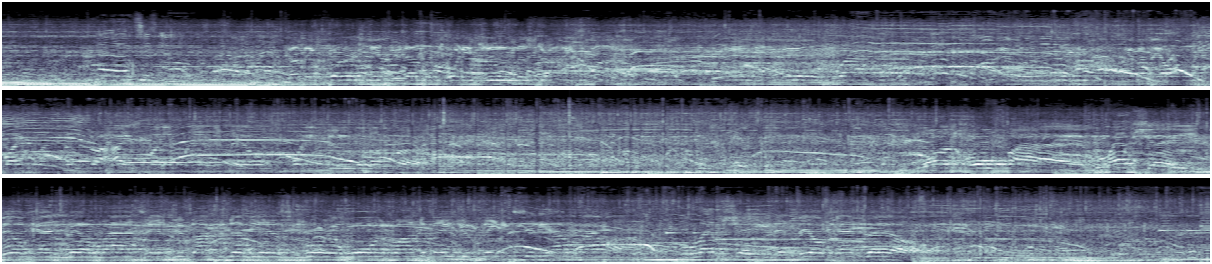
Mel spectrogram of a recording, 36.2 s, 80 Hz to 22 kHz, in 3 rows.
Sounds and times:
Music: 0.0 - 36.2
Speech: 2.9 - 6.4, 21.3 - 30.2, 31.1 - 33.4.

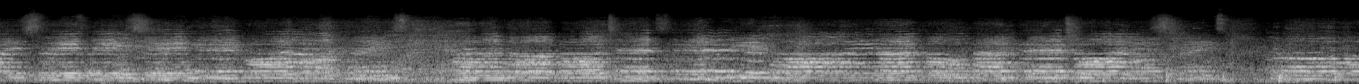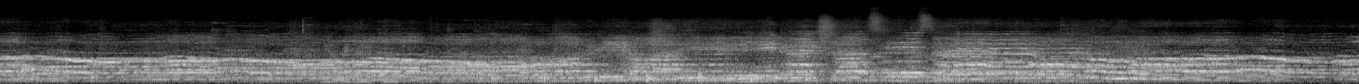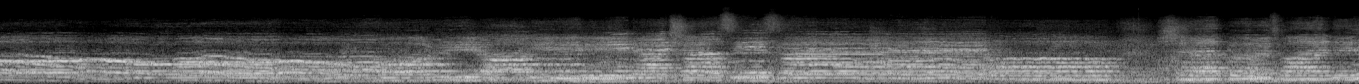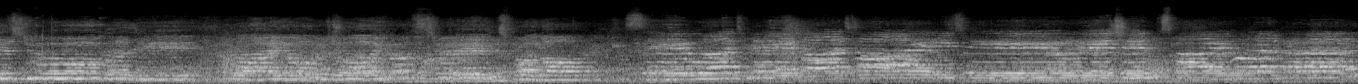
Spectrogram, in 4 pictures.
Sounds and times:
A capella: 0.0 - 54.3.

